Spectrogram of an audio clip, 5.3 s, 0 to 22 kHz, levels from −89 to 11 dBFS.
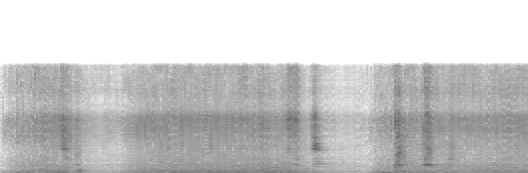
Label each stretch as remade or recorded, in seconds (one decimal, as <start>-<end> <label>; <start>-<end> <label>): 0.0-0.4 recorded; 0.4-3.6 remade; 3.6-4.1 recorded; 4.1-5.3 remade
